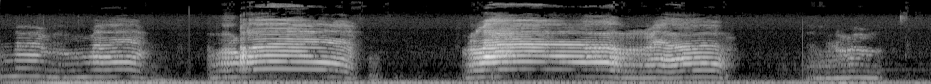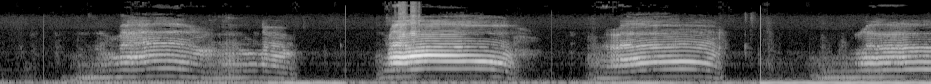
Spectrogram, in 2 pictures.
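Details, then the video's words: Pet cat returning from the garden, calling repeatedly: a dense series of short and long meows, some wavering and yowling, several rising and falling, over a constant low-pitched indoor hum. "makes noises after a trip to the garden"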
